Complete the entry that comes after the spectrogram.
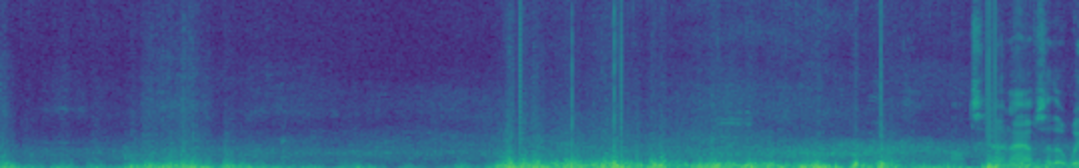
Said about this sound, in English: coming into the wind on Avenida Central.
